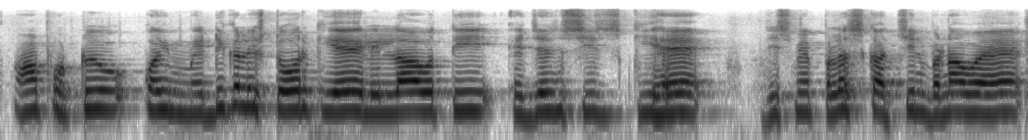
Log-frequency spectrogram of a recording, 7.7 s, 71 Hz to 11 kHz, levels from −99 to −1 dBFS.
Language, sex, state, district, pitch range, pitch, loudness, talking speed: Marwari, male, Rajasthan, Nagaur, 190-205 Hz, 195 Hz, -16 LUFS, 140 wpm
